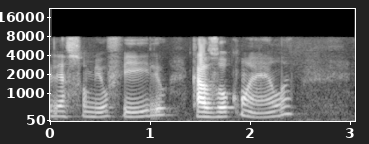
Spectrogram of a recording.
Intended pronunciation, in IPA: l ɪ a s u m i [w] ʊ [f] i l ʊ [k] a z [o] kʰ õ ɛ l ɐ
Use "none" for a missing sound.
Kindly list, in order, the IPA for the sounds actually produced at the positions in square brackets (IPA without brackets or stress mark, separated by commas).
w, f, k, o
